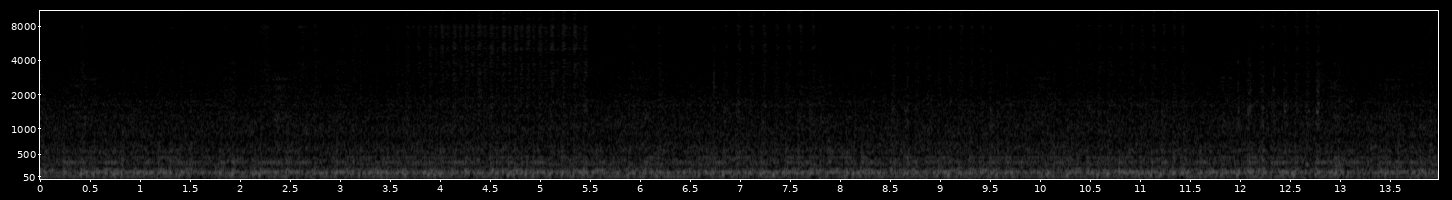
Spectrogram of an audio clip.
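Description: A graphite pencil scratching on sketchbook paper in quick, repeated hatching strokes as an eye drawing is shaded, the strokes coming in dense runs.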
